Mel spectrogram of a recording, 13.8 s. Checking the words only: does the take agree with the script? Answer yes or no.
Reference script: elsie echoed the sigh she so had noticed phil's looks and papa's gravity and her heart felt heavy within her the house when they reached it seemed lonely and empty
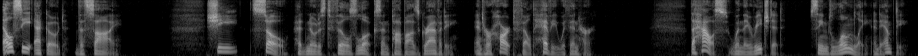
yes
